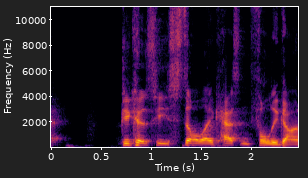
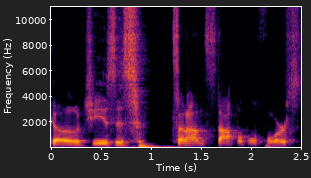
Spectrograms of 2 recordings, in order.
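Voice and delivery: ordinary talk, nothing marked

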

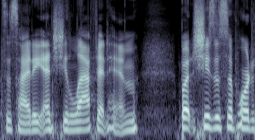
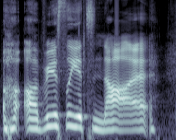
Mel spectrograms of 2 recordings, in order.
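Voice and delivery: very drawn-out, slow, dismissive scoff; 3 dB louder than usual. Retelling how a man in footage reacts, imitating Mark Sargent scoffing. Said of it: "is clearly laughing about that".

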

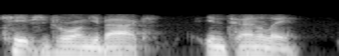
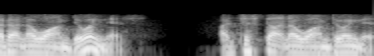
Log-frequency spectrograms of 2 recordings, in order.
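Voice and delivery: put-on hard sobbing, tearful pleading voice. Retelling what a kayaker said while paddling out: imitating someone crying hard. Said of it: "he's crying, like, his eyes out, going".

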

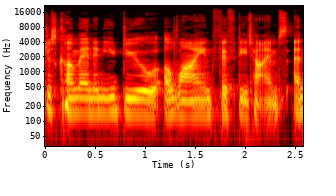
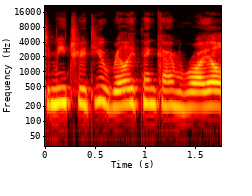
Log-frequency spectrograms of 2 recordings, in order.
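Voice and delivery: earnest, high-pitched voice; 7 semitones higher than usual. Recounting a favorite movie line, the speaker imitates Meg Ryan's earnest delivery. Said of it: "she says it so earnestly".

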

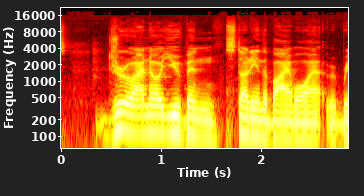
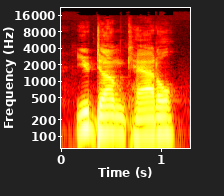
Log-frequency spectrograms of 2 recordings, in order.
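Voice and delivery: slow, higher mocking sneer. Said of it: "a mocking gesture too".

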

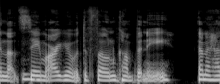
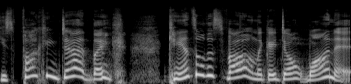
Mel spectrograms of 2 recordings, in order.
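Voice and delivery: high-pitched screaming and yelling; 6 semitones higher than usual. Retelling screaming at the phone company on the phone, re-enacting screaming on the phone. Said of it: "I remember screaming on the phone".

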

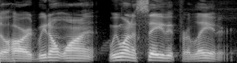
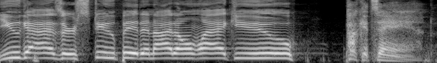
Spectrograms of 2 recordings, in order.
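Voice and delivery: very high-pitched, slow cartoon voice; 10 semitones higher than usual. Joking how negative feedback will be read aloud: Dale Gribble voice. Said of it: "any feedback that's negative will be read in a Dale Gribble voice".

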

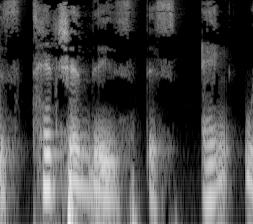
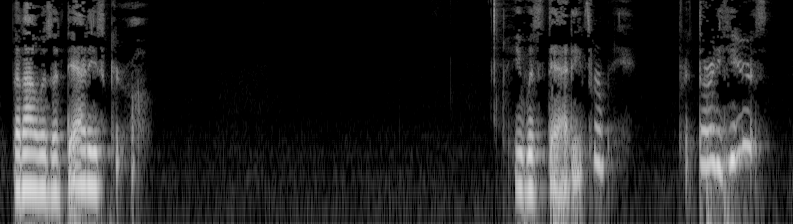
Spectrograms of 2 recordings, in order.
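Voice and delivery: tearful voice, crying while talking; 2 semitones higher than usual. Remembering a father as a daddy's girl, crying while talking. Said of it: "I'm over here really crying".

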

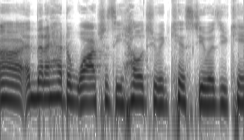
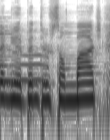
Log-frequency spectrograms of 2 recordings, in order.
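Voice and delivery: ordinary talk

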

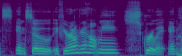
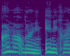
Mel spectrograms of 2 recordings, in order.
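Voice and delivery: put-on fed-up, angry protesting tone, pitched up; 6 semitones higher than usual. Retelling a movie scene where the character is fed up: imitating someone pissed off. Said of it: "he's so pissed and he's like".

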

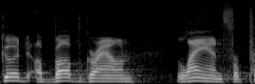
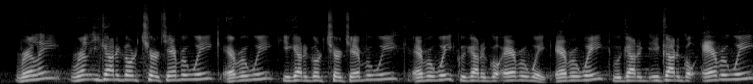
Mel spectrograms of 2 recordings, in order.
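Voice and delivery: incredulous, pitched-up nagging, harping on and on; 5 semitones higher than usual. Speaker acting out a churchgoer's partner, imitating a partner. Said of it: "they've got a partner who starts talking like this".

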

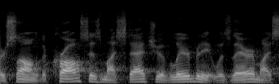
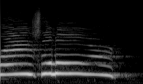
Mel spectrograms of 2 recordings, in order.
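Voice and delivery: put-on very high, very loud, squeaky teen voice; 10 dB louder than usual. Retelling a teenage girl suddenly standing straight up, in her little squeaky 16-year-old voice. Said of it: "in her little squeaky 16-year-old voice".

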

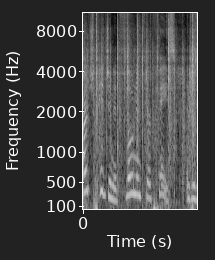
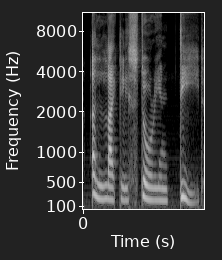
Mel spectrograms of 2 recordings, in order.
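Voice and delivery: very slow, drawn-out, scornful, deeply contemptuous tone; 5 dB quieter than usual. The pigeon answers Alice's claim to be a little girl, with deepest contempt. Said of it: "said the pigeon in a tone of the deepest contempt".

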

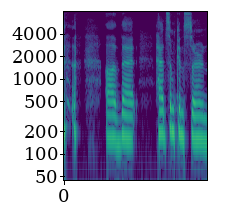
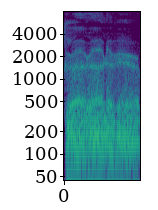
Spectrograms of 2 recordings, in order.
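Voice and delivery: very low, rough, slow guttural growl. Retelling what an unexplained voice said to the girls: guttural voice, getting louder. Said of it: "like that guttural noise".

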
